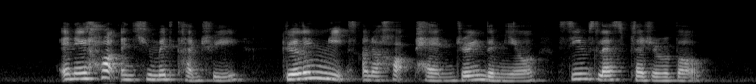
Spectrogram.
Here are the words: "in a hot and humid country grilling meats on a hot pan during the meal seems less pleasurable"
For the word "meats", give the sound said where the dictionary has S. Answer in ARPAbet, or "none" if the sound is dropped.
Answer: S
